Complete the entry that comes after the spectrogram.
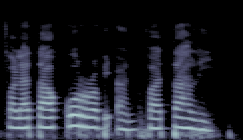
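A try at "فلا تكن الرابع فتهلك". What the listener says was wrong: Fatahlik ya, falatakun rabi'an fatahlik. Nah, bagian itu aja yang tadi kurang kedengeran, kurang jelas pengucapannya. Tapi barusan alhamdulillah lebih jelas, artinya tadi itu terlalu semangat dan terlalu cepat juga.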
